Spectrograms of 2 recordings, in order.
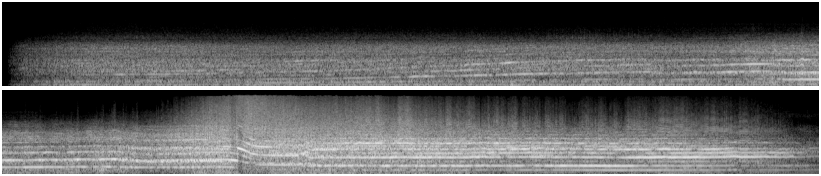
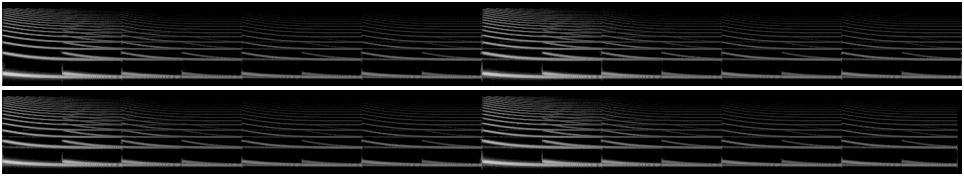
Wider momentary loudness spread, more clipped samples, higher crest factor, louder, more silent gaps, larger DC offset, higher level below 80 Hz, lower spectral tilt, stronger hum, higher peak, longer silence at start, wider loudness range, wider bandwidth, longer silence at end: about the same, 19 LU vs 21 LU; neither; second, 10 dB vs 22 dB; first, -8 LUFS vs -21 LUFS; neither; neither; first, -34 dBFS vs under -90 dBFS; first, -3 dB/octave vs 5 dB/octave; neither; first, 0 dBFS vs -4 dBFS; first, 0.3 s vs 0 s; first, 18 LU vs 14 LU; about the same, 17 kHz vs 16 kHz; about the same, 0 s vs 0.05 s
